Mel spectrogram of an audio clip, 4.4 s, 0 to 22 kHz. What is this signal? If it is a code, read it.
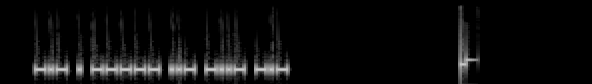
Morse code, heard as a keyed tone, about 44 wpm, 700 Hz. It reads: KE0UXK
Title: USA Call Signs - 6 Characters - 2x Character Spacing - 45wpm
